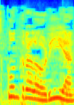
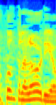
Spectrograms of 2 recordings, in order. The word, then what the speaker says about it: contraloría: Pirata es contraloría, no contraloria. Bueno, ganso, no, yo lo digo como me place, sí. – Son muy mis contralorias. Y dice, bueno, y con acento en la I, bueno, me vale.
